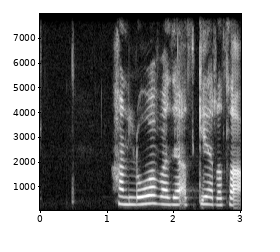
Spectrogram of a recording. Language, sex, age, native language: Icelandic, female, 10, Icelandic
